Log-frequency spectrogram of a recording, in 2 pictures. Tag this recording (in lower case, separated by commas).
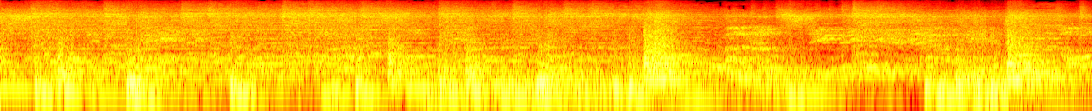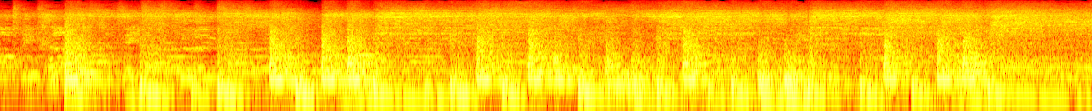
drum kit, bass drum, rimshot, drum, drum roll, percussion, snare drum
